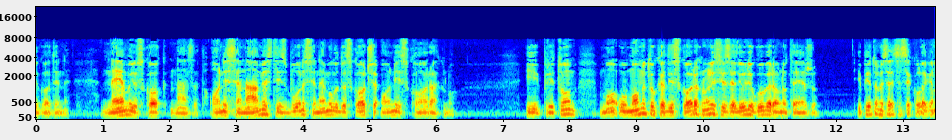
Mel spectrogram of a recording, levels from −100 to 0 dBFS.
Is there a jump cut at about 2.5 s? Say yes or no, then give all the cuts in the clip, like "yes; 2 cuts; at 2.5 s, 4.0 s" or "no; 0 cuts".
yes; 1 cut; at 2.5 s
